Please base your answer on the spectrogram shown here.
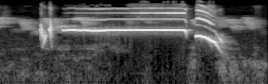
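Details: Female common iora calling, a recording used to lure birds: a quick double chirp, then one long, steady, pure whistle held for about one and a half seconds, ending in a sharp downward-sliding note.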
